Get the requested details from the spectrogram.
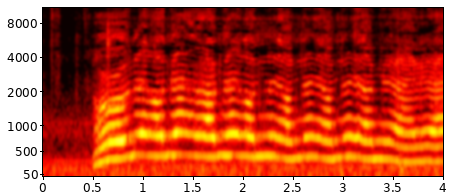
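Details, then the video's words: Pet cat vocalizing while eating, giving a long, continuous, wavering yowl that rises sharply at the start then wobbles up and down for over three seconds, with faint clicking and chewing-like noises underneath. "cat making funny noise when eating"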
